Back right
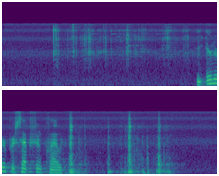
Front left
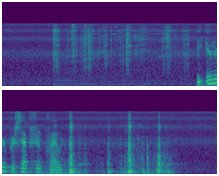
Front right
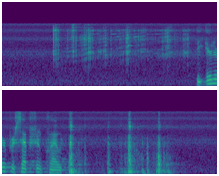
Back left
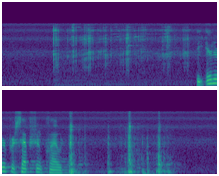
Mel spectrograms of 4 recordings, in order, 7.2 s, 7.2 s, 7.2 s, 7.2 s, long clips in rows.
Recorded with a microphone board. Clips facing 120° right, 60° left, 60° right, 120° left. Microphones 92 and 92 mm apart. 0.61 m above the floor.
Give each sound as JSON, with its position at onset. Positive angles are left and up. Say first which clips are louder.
{"t": 0.8, "sound": "keys jangling", "louder": "front left 3 dB, back left 2 dB", "azimuth_deg": 80, "distance_m": 0.9}
{"t": 3.2, "sound": "a man speaking", "louder": "even, back left 4 dB", "azimuth_deg": -175, "distance_m": 0.5}
{"t": 4.7, "sound": "a thud", "louder": "front left 5 dB, front right 2 dB", "azimuth_deg": 10, "distance_m": 0.6}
